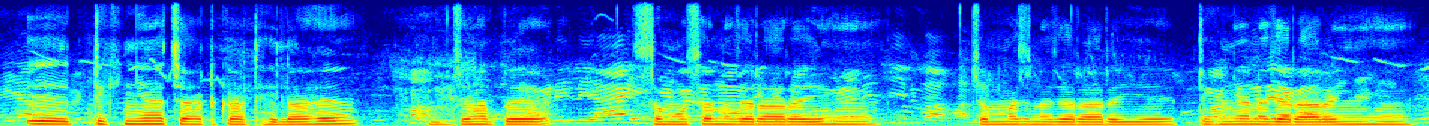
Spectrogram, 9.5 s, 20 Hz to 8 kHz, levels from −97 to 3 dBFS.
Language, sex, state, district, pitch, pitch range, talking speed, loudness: Hindi, male, Uttar Pradesh, Lalitpur, 165 Hz, 160-180 Hz, 145 wpm, -16 LUFS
